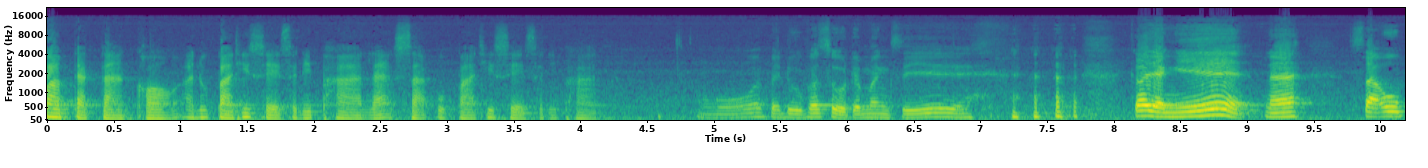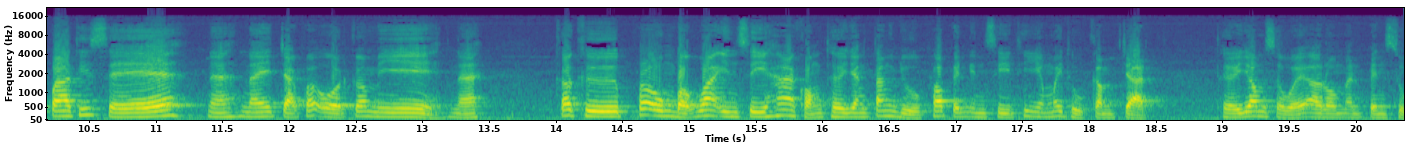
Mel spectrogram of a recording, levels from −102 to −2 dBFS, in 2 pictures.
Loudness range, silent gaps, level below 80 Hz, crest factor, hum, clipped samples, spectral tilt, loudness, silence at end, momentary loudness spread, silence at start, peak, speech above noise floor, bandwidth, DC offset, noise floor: 10 LU; none; -44 dBFS; 14 dB; none; 0.2%; -6.5 dB/octave; -13 LUFS; 0 s; 15 LU; 0 s; 0 dBFS; 23 dB; 15.5 kHz; under 0.1%; -36 dBFS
